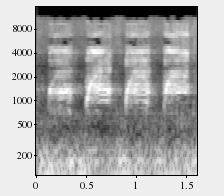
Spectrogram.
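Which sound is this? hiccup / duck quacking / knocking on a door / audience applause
duck quacking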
